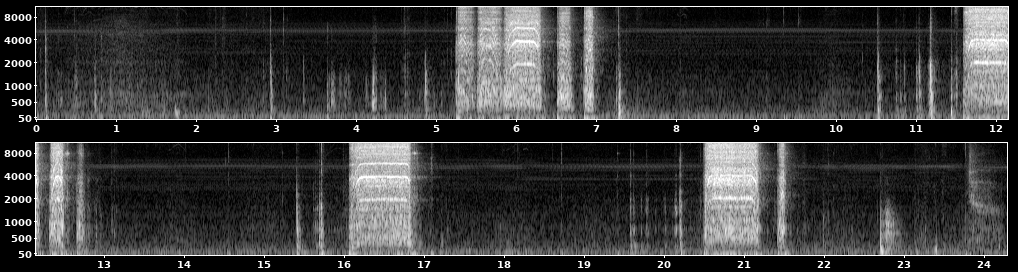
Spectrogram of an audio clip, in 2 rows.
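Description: A power drill drives mounting screws into a Code 3 Frontier Mini Bar light, in four loud, close bursts of a few seconds each, separated by quiet handling noises.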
